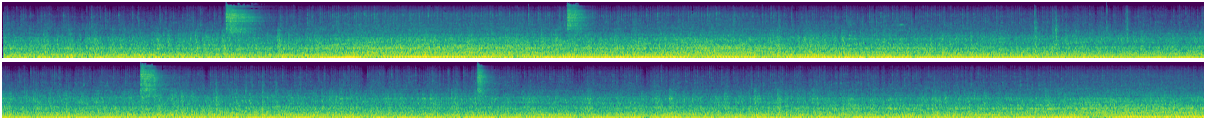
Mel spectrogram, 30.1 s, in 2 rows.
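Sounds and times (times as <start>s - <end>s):
Supermarine Spitfire Mk XVI taxiing heard from interior: 0.0s - 30.0s.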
